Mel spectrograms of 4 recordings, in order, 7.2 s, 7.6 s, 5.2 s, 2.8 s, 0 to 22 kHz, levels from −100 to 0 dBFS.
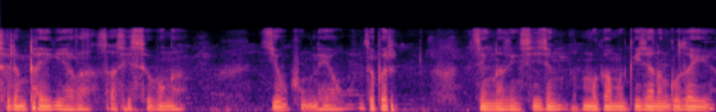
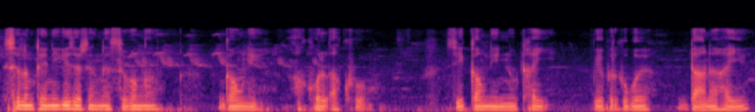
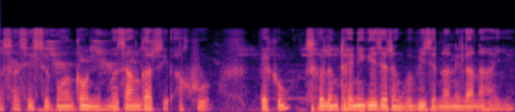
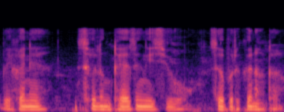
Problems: constant background noise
